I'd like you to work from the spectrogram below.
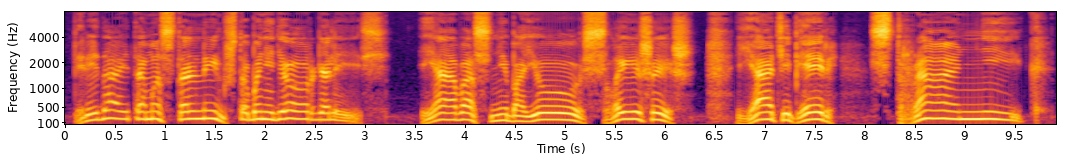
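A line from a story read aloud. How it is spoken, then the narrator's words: Cheerful shout after someone. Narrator (Russian): весело крикнул ей вдогонку Сергей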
